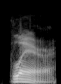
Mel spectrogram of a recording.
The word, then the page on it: glair: American English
